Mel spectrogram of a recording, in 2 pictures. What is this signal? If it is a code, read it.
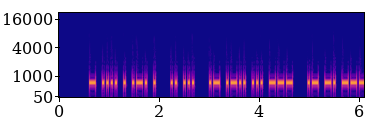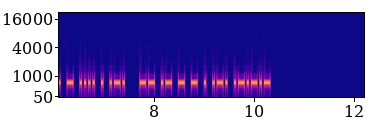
Morse code, heard as a keyed tone, about 28 wpm, 700 Hz. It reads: THERE IS ALSO ANOTHER MATTER.
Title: Sentences from Top 1000 Words - Review Part 1 - 28wpm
